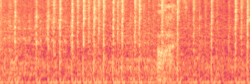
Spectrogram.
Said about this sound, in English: Oh, he's coming in. Okay, so he's on a motorcycle.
